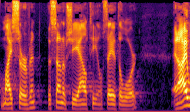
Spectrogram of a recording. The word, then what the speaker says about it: Shealtiel: Son of Shealtiel. Shealtiel, or it's spelled a different way, Salathiel. By the way, Salathiel and Shealtiel is the same name, so when you see it, it's a little confusing sometimes.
